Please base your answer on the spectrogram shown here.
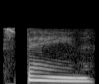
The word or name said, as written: Spain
